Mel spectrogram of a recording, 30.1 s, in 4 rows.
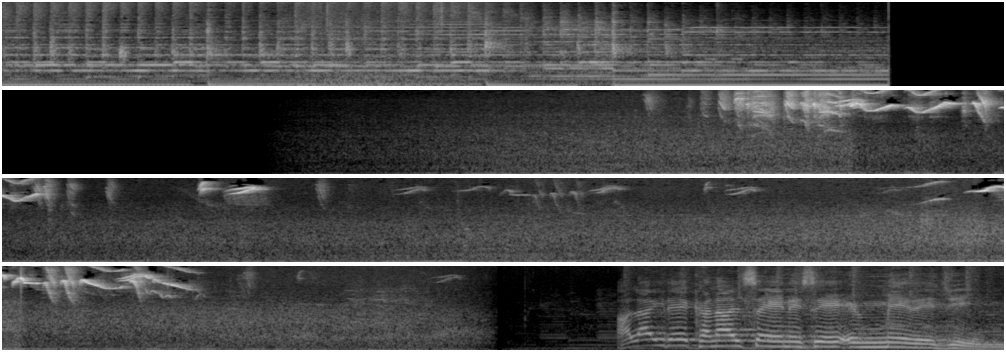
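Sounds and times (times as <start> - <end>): low outdoor rumble: 9.5 - 13.1, 23.9 - 26.3
small birds chirping: 12.0 - 26.2.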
